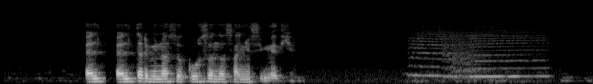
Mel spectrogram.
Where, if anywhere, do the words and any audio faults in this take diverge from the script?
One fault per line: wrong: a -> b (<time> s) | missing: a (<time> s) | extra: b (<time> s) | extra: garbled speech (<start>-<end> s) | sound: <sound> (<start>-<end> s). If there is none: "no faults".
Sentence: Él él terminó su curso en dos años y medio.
sound: squeak (4.0-5.6 s)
